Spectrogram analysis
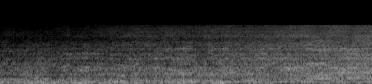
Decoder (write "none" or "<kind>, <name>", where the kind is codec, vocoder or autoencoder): codec, SNAC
